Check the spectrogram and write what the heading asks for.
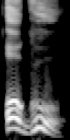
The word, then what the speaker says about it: Ogu: Namanya Distrik Ogu di Arakawa World. Mungkin Anda familiar sama stasiun Jroku ya. Tapi itu beda pengucapannya OKU OKU. Lokasinya di kita World. Nah, yang ini ogu dan ceritanya itu wah unik banget.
